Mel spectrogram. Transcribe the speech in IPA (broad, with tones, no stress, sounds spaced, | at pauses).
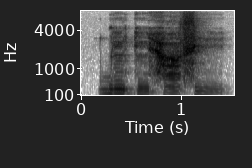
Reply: ɡ͡b ĩ˦ k ĩ˨ h ã˨ s i˦˨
